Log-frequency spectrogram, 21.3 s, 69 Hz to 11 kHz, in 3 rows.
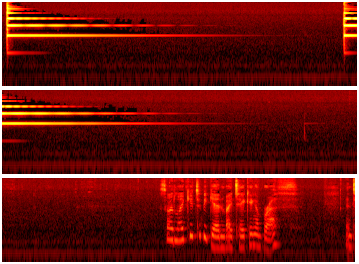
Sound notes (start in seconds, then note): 0.1 ringing; 6.8 ringing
